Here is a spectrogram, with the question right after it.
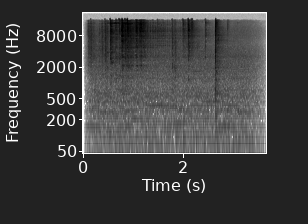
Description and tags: Coins change machine
Sound of coins dropping in a payment machine in a car park.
